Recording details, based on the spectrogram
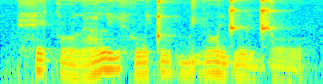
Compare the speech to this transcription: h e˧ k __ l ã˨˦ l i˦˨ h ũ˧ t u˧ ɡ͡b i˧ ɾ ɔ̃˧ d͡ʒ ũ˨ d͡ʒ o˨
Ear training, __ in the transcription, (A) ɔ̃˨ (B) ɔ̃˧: A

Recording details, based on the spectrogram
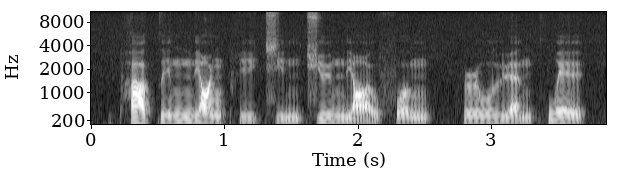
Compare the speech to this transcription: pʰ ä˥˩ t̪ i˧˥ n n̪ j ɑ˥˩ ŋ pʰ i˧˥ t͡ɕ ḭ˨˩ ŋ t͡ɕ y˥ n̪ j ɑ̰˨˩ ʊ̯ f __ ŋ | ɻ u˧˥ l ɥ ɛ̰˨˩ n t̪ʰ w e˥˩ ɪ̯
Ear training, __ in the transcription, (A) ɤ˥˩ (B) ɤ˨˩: A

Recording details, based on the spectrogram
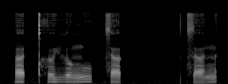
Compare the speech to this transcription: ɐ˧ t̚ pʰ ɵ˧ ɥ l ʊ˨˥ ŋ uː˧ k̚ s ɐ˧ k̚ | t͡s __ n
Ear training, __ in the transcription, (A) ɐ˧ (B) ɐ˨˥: B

